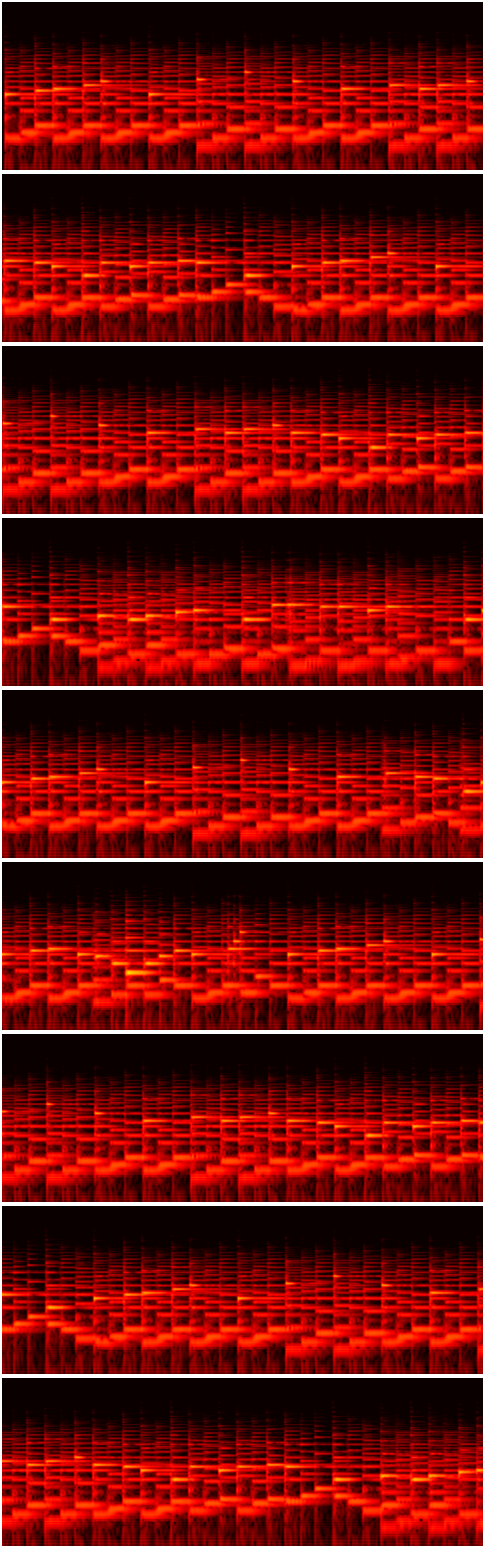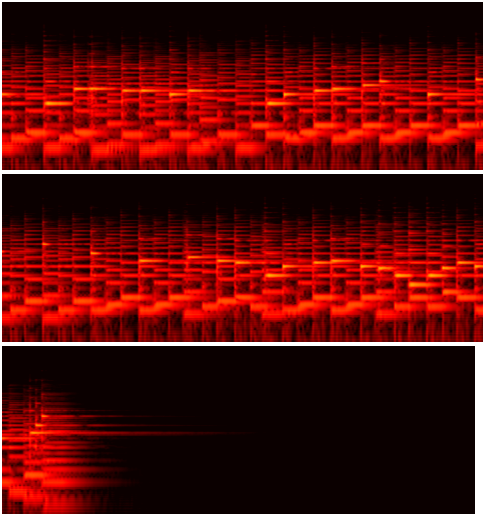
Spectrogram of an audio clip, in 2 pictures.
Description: it is a mystery if it were in a minor key rather than major key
